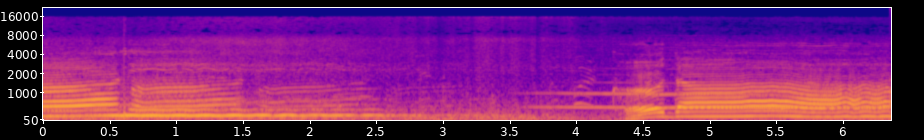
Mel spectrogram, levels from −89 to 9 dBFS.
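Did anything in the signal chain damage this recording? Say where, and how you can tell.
Yes. The damage sits at the codec or storage stage: damaged data in a compressed stream. From 0.59 to 0.64 s, a span of about 50 ms, a brief glitch breaks into the sound and then clears. That short glitch is the signature of corrupted compressed frames: the decoder hits bytes it cannot parse, loses frame sync, and outputs garbage or nothing until it locks onto the next valid frame header and resumes clean decoding.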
